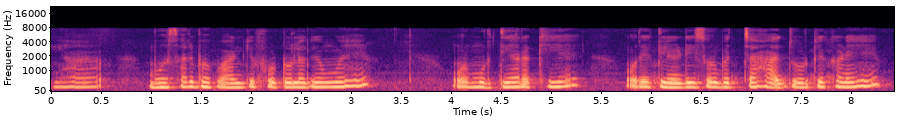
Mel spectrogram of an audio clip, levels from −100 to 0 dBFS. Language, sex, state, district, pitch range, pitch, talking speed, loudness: Hindi, female, Chhattisgarh, Kabirdham, 210-225 Hz, 215 Hz, 165 wpm, -15 LUFS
